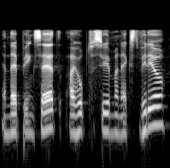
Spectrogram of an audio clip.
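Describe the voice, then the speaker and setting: A man's voice: on the high side, fairly quick, creaky. A man from Austria with an Austrian accent, giving earnest, encouraging advice in a vlog monologue, repeating himself with frequent fillers. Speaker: immigration vlogger. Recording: dull lo-fi recording.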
